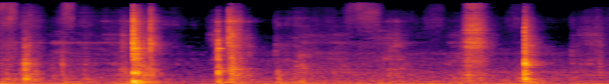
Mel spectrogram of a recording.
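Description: Sewer-inspection camera push cable being fed into a pipe cleanout by hand: a few scattered knocks and clatters with rubbing in between, loudest about a second and a half in and again near the end, over a low steady hum.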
